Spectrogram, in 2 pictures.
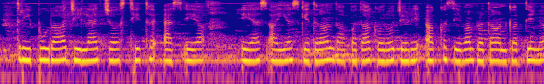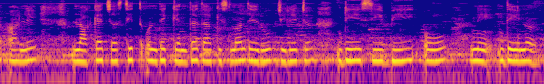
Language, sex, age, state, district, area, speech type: Dogri, female, 18-30, Jammu and Kashmir, Udhampur, rural, read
